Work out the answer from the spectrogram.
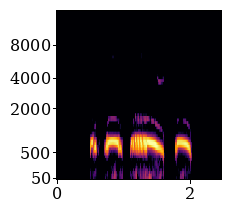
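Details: Spotted dove call meant for tutoring caged songbirds that rarely sing: a single mellow four-part phrase, a brief coo, a rounded coo, a long falling coo and a closing rounded coo, on a clean background.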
